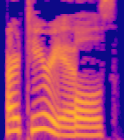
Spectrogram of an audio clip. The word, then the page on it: arterioles: British English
